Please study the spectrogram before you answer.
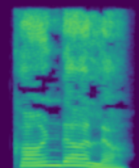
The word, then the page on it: ಕಾಂಡಾಲ: Kannada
